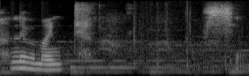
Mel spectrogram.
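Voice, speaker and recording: A woman's voice: lowish voice, steady tone, very slow, in a whisper. A woman VTuber giving casual commentary on a game and reading dialogue aloud. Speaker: VTuber streamer. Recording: dull microphone, game music behind.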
